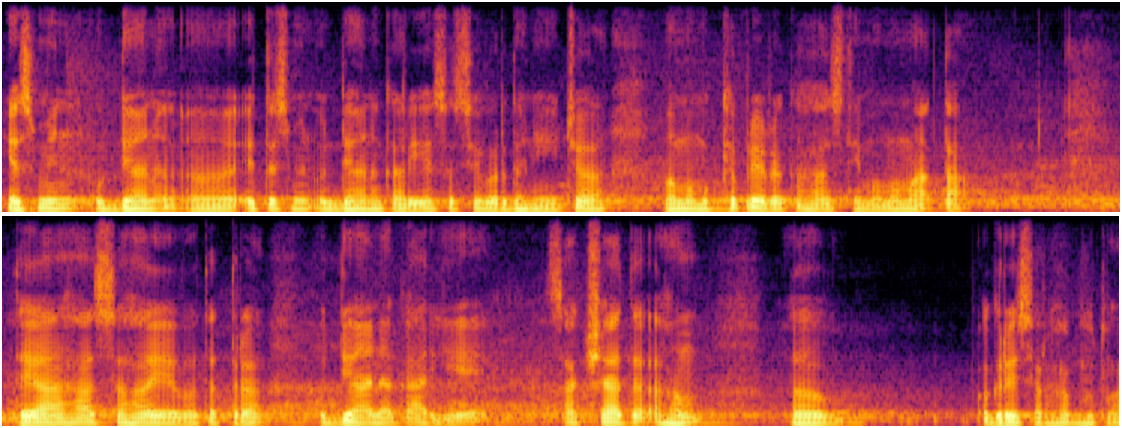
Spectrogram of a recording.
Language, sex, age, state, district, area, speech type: Sanskrit, male, 18-30, Maharashtra, Satara, rural, spontaneous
